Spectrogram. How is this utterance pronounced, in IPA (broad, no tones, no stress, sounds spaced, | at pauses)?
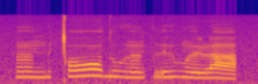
ə̃ː ŋ ɨ ǀ ɔː d u ɣ ə̃ː k r ɨ v ə̃ː ɭ a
